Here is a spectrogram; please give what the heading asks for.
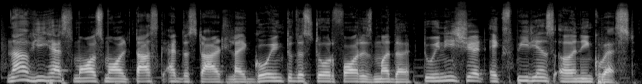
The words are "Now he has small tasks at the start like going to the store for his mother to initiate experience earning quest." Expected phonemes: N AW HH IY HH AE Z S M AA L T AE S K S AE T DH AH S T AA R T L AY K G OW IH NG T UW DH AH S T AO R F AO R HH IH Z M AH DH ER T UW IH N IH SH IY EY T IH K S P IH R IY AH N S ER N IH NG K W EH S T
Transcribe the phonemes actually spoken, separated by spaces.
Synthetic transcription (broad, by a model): N AW HH IY HH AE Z S M AA L T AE S K AE T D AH S T AA R T L AY K G OW IH NG T UW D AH S T AO R F AO R HH IH Z M AH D ER T UW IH N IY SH IY EY T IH K S P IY R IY AH N S ER N IH NG K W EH S T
